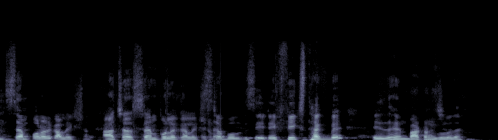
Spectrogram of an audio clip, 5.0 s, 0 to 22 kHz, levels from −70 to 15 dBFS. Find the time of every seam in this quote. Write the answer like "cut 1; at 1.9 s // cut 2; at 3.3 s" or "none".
cut 1; at 2.1 s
